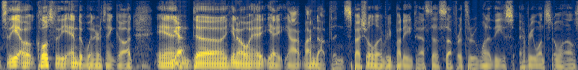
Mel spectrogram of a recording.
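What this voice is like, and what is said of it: Voice affected by a cold. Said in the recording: “I'm a little under the weather. ... I've got a little bit of a cold,”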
